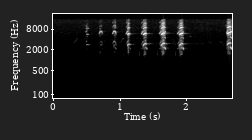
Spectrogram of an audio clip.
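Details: Osprey pair at the nest on 14 June 2019, in a season when breeding failed after the male vanished in May; a run of about eight sharp, whistled, ringing notes, growing louder, roughly four a second, then one more after a pause.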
